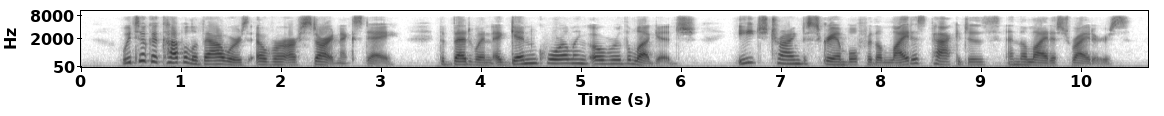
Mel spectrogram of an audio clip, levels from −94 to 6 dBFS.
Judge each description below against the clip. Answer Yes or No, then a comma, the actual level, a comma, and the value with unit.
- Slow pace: No, average, 170 wpm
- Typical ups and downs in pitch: No, wide, 7.0 semitones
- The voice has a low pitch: No, medium, 175 Hz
